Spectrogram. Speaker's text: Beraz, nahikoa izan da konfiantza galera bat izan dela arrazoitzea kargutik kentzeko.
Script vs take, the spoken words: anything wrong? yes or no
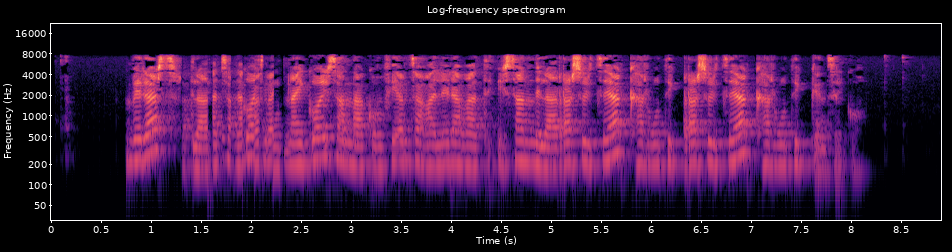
yes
